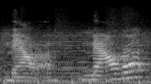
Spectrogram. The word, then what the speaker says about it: Maurer: name MAA MAA is how you say my last name it's German for brick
